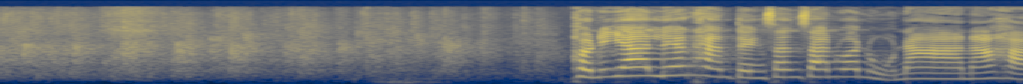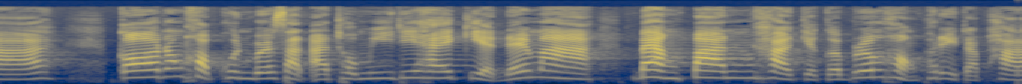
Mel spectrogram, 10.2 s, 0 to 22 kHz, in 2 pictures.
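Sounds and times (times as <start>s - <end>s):
seated audience applauding at a business product presentation: 0.0s - 2.9s
speech: 2.9s - 10.2s.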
